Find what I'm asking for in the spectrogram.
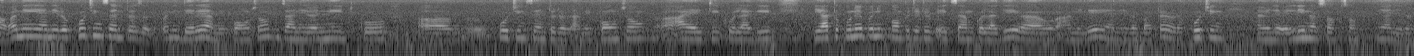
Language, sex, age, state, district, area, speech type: Nepali, female, 18-30, West Bengal, Darjeeling, rural, spontaneous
